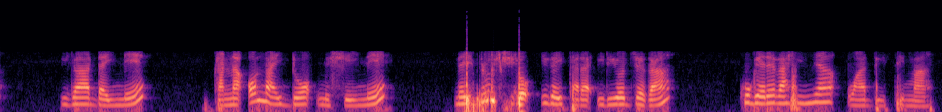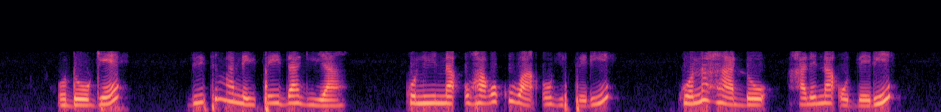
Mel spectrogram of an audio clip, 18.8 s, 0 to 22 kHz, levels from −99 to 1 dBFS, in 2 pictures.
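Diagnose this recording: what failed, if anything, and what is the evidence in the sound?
The codec stage failed audibly. The whole speech clip carries the GSM full-rate codec's gravelly, buzzy roughness, which fits the 13 kbps full-rate coder. It drives a vocal-tract filter with regularly spaced pulses, and because the excitation is so sparse, voiced sounds come out rasping instead of smooth. On a spectrogram, energy stops sharply at 4 kHz, and the harmonics look smeared and comb-like compared with clean speech.

The radio link stage also failed, with GSM bit errors from 4.64 to 5.27 s, just before "igaikara irĩ o". Corrupted filter, pitch and gain parameters reached the decoder, so the speech breaks into squawks, pops and gargling for about 0.6 s. The density of damage points to an error rate of a few percent. On a waveform, frame-length level spikes appear in this span. On a spectrogram, the same frames show distorted, jumping spectral shapes.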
